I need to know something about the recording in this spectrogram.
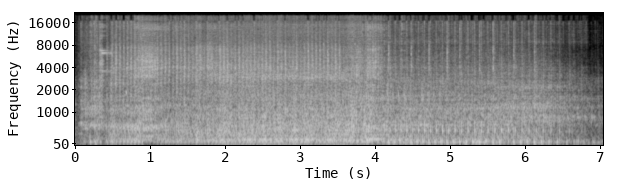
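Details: Honda GX160 on concrete tamper, started after unplugging yellow low-oil sensor wire to bypass faulty sensor, choke off: fires up and runs at an even, busy putter with no misses or stumbles at steady speed; running normally.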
